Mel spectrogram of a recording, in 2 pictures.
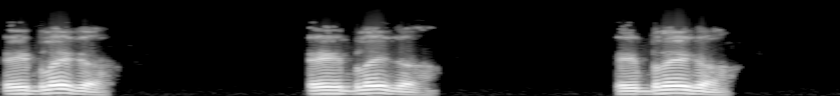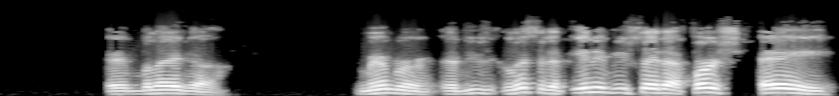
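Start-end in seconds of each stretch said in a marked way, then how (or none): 0.0-7.9 Eblega said slowly and clearly, ending on a falling ga; Ponca word. Shown as a demonstration. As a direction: model Eblega for learners, each syllable distinct. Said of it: "this one right here".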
